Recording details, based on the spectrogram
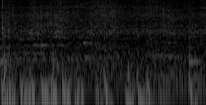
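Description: Boiled potatoes fry with spices in a hot pan, giving a steady, close sizzle with faint crackles and no talking.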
